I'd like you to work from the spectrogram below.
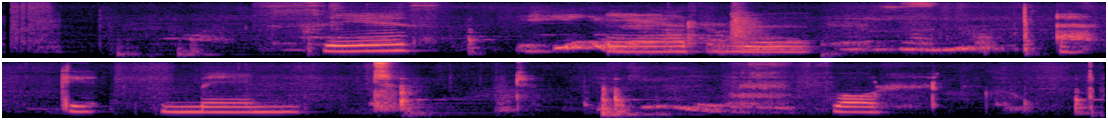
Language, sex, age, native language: Icelandic, female, 6, Icelandic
